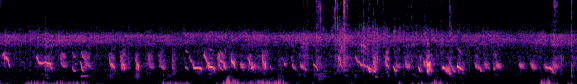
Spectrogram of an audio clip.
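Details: A brood of Brahma chicken chicks peeps almost nonstop with high, quick, rising and falling chirps, while low thumping or rustling bursts come and go over a faint steady high whine.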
